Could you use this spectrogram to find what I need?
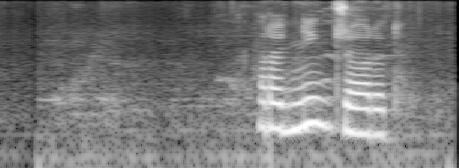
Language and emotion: Russian, neutral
